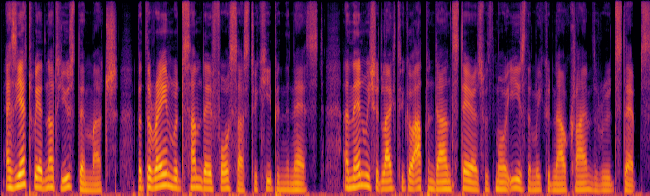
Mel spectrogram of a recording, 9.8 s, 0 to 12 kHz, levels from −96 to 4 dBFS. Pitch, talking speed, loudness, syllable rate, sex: 135 Hz, 265 wpm, -19 LUFS, 4.9 syllables/s, male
